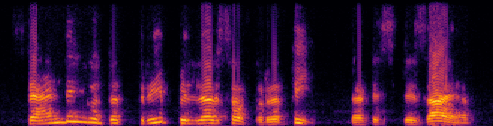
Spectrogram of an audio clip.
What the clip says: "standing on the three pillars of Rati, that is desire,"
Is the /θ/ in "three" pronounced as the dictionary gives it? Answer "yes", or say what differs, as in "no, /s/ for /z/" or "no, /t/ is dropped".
no, /t/ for /θ/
